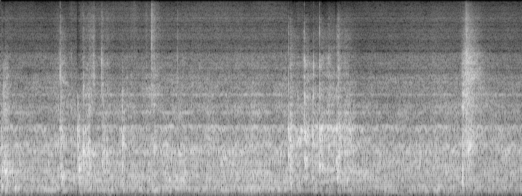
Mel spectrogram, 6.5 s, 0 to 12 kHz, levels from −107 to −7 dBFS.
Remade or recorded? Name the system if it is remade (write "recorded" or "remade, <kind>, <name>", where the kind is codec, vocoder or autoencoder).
remade, codec, SNAC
